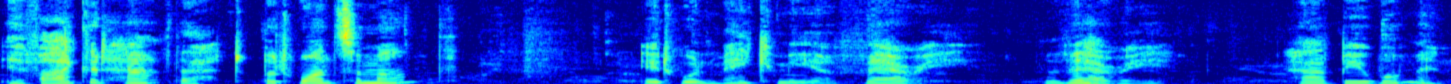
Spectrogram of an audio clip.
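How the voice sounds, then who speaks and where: A woman playing a wealthy, seductive vampire in an ASMR roleplay, doting yet predatory, with a poised, formal, teasing and breathy delivery. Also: a little high, animated, unhurried, darkish tone. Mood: seductive, hungry. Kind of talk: ASMR roleplay, addressing the listener.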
